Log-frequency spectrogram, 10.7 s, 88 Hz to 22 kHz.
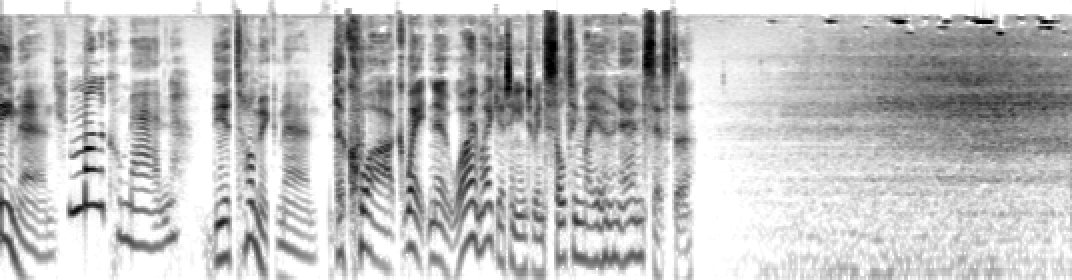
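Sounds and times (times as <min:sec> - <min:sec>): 
speech: 0:00.0 - 0:07.0
truck driving past: 0:07.0 - 0:10.7.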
